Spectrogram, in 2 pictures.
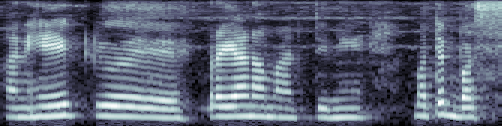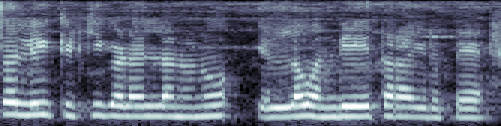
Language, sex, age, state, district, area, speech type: Kannada, female, 18-30, Karnataka, Bangalore Rural, urban, spontaneous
